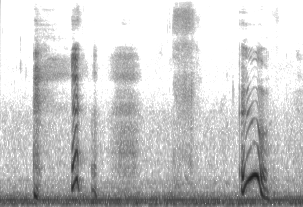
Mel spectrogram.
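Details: Calico cat chirps, stretches and sneezes while relaxed at home.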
